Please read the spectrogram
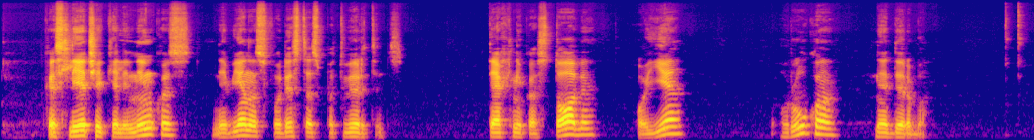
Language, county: Lithuanian, Vilnius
